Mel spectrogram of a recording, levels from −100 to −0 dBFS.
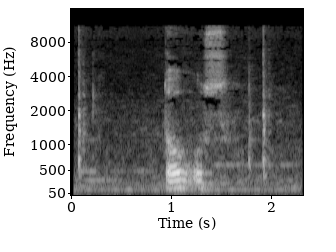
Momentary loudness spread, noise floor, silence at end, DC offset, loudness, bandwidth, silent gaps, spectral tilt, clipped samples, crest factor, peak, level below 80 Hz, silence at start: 18 LU; -49 dBFS; 0.05 s; under 0.1%; -22 LUFS; 11.5 kHz; none; -4.5 dB/octave; under 0.1%; 20 dB; -6 dBFS; -62 dBFS; 0.1 s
